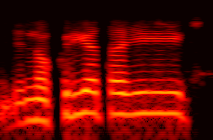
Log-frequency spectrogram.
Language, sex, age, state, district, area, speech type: Punjabi, male, 18-30, Punjab, Kapurthala, rural, conversation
